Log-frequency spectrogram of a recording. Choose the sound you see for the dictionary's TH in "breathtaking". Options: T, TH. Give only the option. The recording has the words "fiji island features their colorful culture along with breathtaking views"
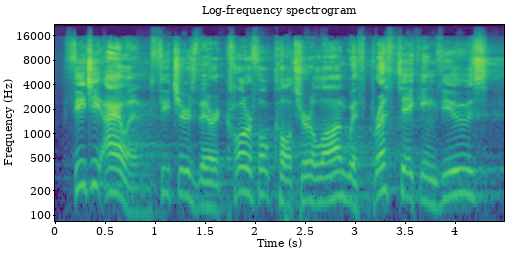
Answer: TH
